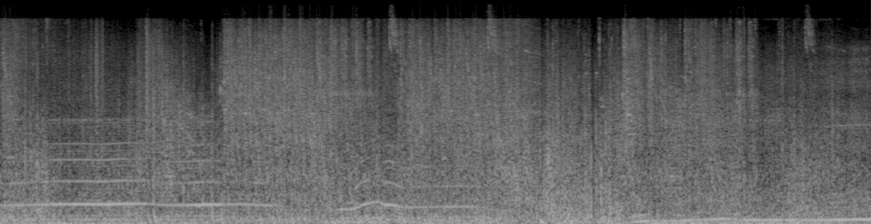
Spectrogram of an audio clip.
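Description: Rapid bursts of submachine gun fire in a video game crackle continuously under a steady backdrop of engine-like hum and mechanical game noise, with no pauses or talk.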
